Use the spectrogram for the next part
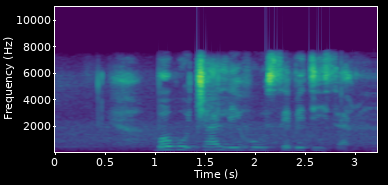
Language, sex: Southern Sotho, female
